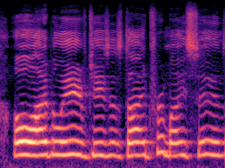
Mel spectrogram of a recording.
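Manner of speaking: very high, loud, sarcastic mocking tone. Speaker retelling how atheists have mockingly confessed belief: imitating a mocking tone. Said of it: "they'll literally mockingly".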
